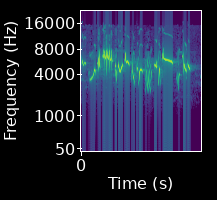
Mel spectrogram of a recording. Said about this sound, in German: zum Abschluss dieser Episode haben wir natürlich nochmal eine Vogelstimme für euch, eingepackt in den Rahmen des Vogel des Tages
